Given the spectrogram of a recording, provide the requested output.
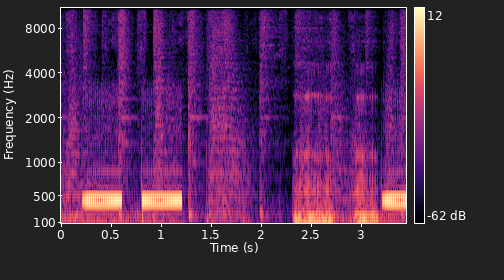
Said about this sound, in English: That's line 2. It's ringing.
